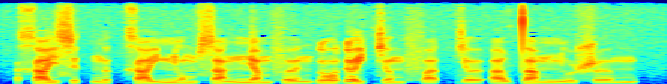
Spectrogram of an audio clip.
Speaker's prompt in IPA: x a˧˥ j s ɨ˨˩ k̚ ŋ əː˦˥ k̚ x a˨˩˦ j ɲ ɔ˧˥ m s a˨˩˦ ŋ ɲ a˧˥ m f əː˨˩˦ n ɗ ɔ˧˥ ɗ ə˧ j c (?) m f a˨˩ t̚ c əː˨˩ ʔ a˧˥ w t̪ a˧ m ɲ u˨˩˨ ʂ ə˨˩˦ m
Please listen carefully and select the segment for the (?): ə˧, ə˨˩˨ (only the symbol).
ə˧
